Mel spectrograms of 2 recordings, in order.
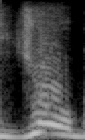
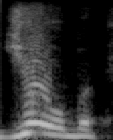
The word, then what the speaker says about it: Diop: But in Senegal and Gambia, if your name was Abdoulaye Diop, now Diop is Job as well. That's the thing. In Gambia, it's pronounced Job. In Senegal, Diop. It sounds like a P.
